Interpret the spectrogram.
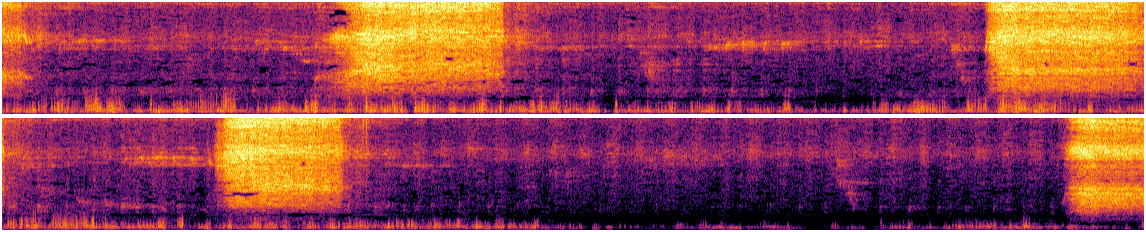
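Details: Common myna chicks in a nest, gaping wide to be fed, give four harsh, rasping hisses of about half a second each, spaced irregularly over a steady low rustling and clattering background.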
